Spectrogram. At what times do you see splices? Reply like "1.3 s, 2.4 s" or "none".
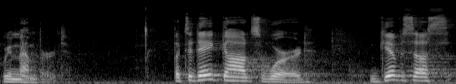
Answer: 1.6 s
